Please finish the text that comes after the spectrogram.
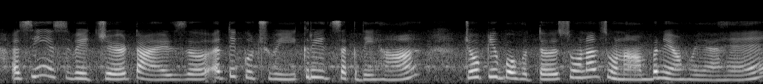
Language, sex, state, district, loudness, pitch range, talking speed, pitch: Punjabi, female, Punjab, Kapurthala, -17 LUFS, 225-310 Hz, 135 wpm, 265 Hz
